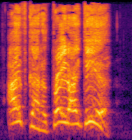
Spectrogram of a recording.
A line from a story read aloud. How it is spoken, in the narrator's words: Rex jumped up and exclaimed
